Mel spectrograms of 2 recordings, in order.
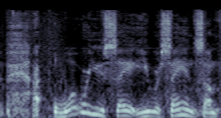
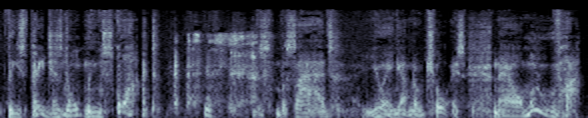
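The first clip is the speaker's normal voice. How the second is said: movie line quote; 5 semitones higher, slower than usual. Retold or imitated. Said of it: "that part where you go".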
